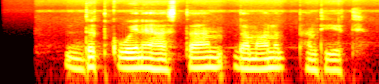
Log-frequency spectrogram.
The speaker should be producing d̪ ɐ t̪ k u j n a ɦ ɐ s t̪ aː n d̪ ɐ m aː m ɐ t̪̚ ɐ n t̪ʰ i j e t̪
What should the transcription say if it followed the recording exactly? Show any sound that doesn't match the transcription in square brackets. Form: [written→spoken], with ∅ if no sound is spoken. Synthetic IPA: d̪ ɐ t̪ k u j n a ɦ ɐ s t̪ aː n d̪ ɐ m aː [m→n] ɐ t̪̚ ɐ n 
